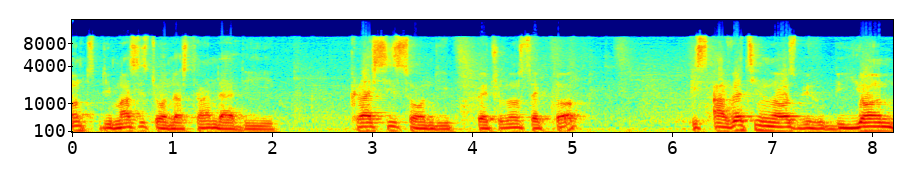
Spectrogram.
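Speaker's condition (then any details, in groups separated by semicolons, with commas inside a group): No condition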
